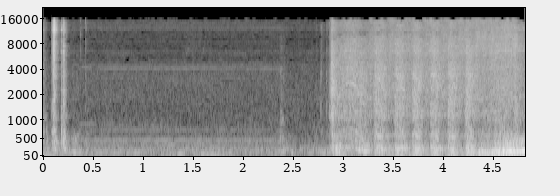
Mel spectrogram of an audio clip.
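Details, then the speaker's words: Taruna EFI: slow, laboured cranking for several seconds before it catches. The long start comes from a weak, heavy starter motor, not the engine. "Jadi itu panjangnya bukan karena mesinnya yang startnya panjang, tapi karena dinamo starternya yang berat, pagi siang malam sore kayak gitu yo."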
